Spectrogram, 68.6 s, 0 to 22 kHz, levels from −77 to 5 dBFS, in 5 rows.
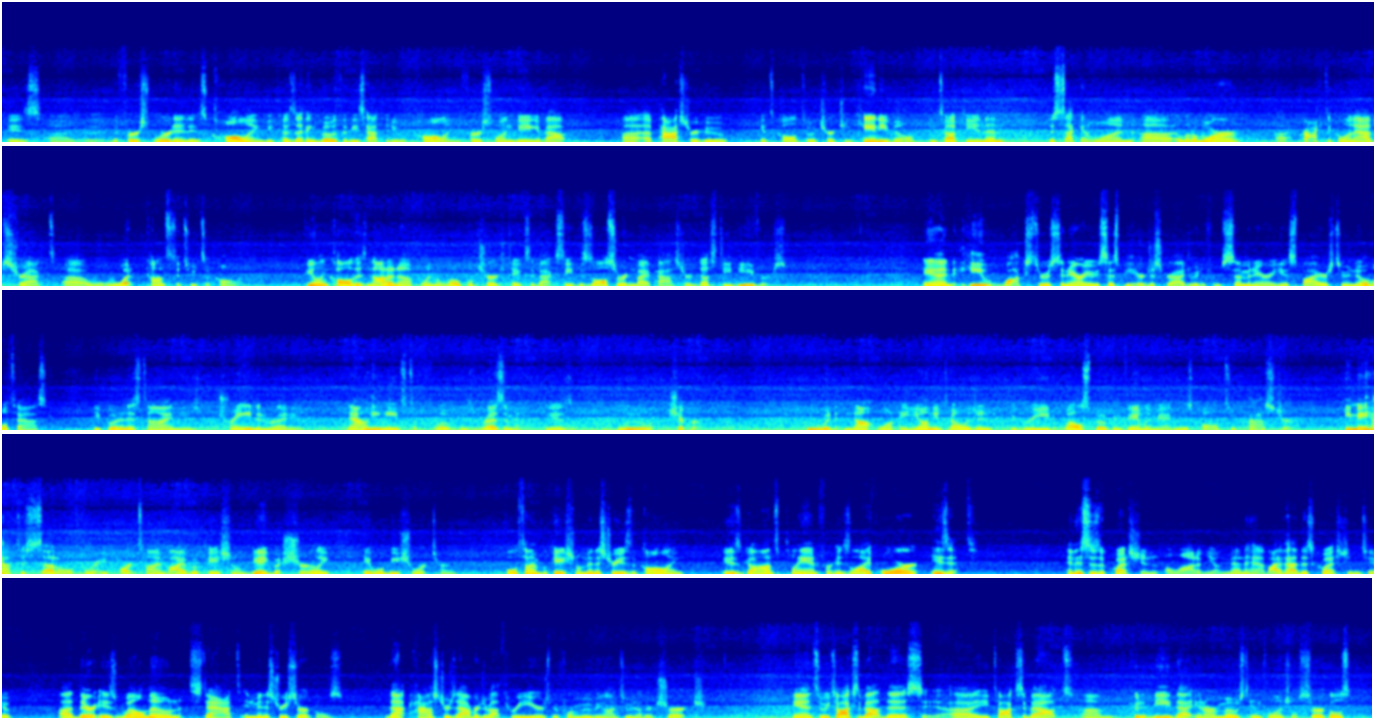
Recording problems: wind noise on the microphone; occasional gusts; 15 dB below the speech

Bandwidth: 15 kHz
